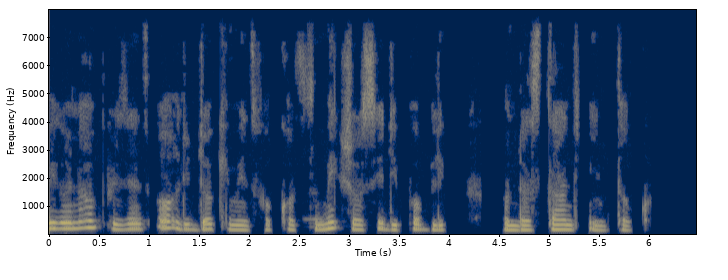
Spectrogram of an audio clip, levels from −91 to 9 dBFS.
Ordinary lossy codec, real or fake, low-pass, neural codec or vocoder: none; real; none; none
